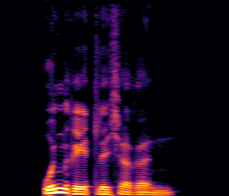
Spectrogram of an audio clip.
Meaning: inflection of unredlich: 1. strong genitive masculine/neuter singular comparative degree 2. weak/mixed genitive/dative all-gender singular comparative degree
- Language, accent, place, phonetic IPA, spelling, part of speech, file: German, Germany, Berlin, [ˈʊnˌʁeːtlɪçəʁən], unredlicheren, adjective, De-unredlicheren.ogg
